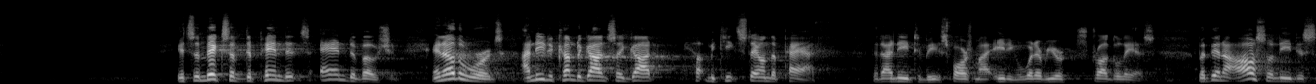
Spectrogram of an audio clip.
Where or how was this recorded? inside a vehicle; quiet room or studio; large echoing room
large echoing room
